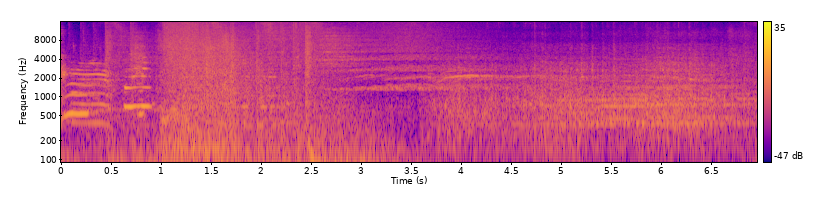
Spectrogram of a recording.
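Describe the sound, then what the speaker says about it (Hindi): Two trains run on the same track, giving a loud, steady rumble of rolling wagons with horn-like honks early on that fade into a continuous rail drone. "दोनों ट्रेन एक ही ट्रैक पे चल रही है"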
